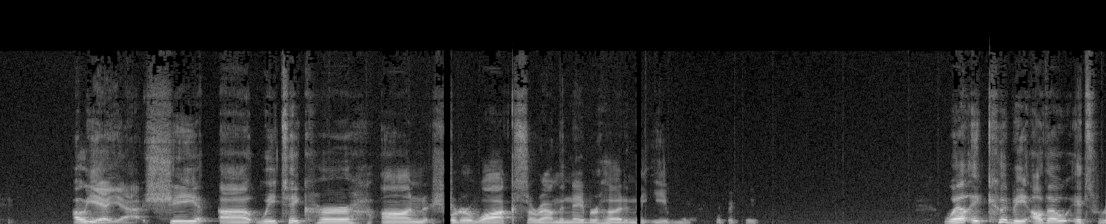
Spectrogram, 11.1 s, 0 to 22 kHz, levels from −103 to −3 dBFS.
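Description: At 4.44 to 4.53 s, after "we take her on", the speech cuts abruptly to silence. It happens again at 6.36 to 6.43 s, after "around the neighborhood in". Each time the speech resumes further along, with audio skipped. This is a Bluetooth dropout, likely from packets arriving too late.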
